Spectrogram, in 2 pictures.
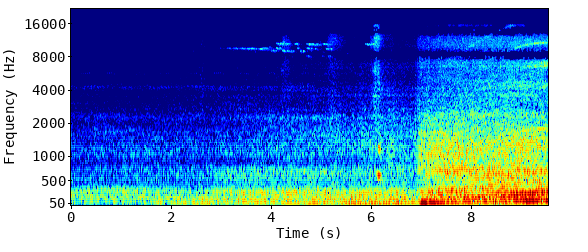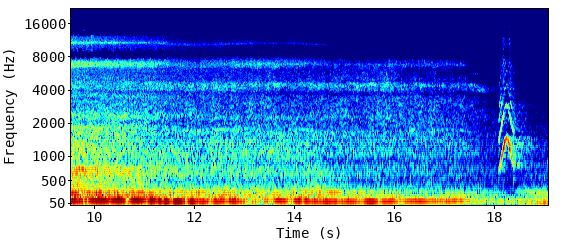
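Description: A fire engine's motor rumbles loudly as it drives past.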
